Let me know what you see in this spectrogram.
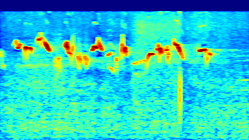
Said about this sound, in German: Sind im Zweifelsfall da so ganz kleine Vögel.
